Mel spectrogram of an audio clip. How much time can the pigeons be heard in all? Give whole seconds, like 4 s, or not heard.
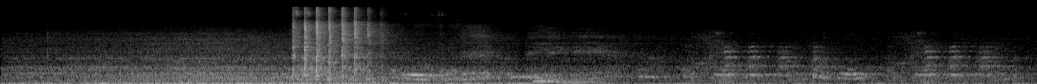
7 s.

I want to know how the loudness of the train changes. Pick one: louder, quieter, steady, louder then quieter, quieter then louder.
quieter.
